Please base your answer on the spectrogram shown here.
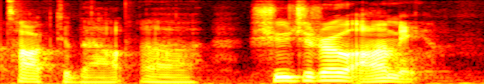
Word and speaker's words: Ami: So we talked about him, but we have not talked about Shujiro Ami. I believe Ami, A-M-I. I don't think it's pronounced Amy. I'm going to go Ami to be on the safe side.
